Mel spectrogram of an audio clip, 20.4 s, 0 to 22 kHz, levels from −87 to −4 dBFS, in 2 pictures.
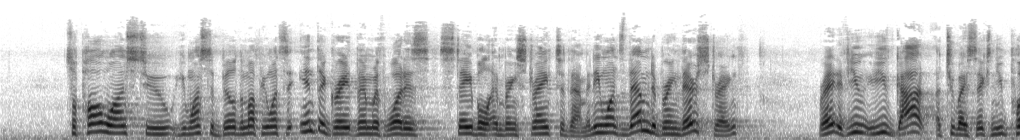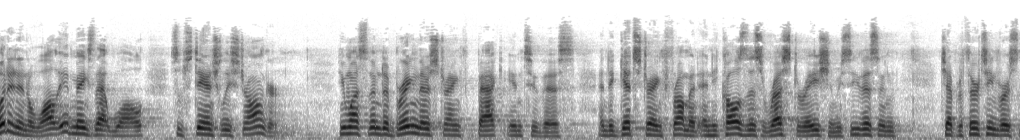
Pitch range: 140-190 Hz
